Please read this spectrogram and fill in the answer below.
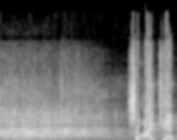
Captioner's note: audience laughing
